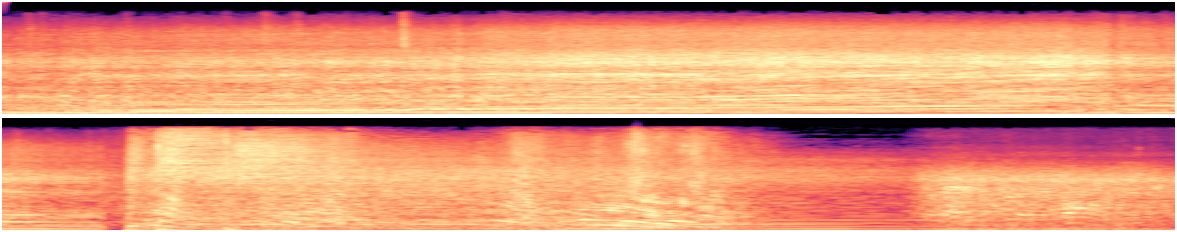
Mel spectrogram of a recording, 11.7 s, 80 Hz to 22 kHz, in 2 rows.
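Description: NASCAR Euro race cars roar loudly on track during a 2013 season race, engine pitch climbing steadily, then a sharp cut as they brake for a corner before revving hard again, with a commentator talking throughout.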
